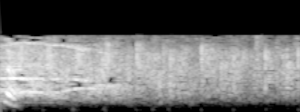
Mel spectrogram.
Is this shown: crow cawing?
no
